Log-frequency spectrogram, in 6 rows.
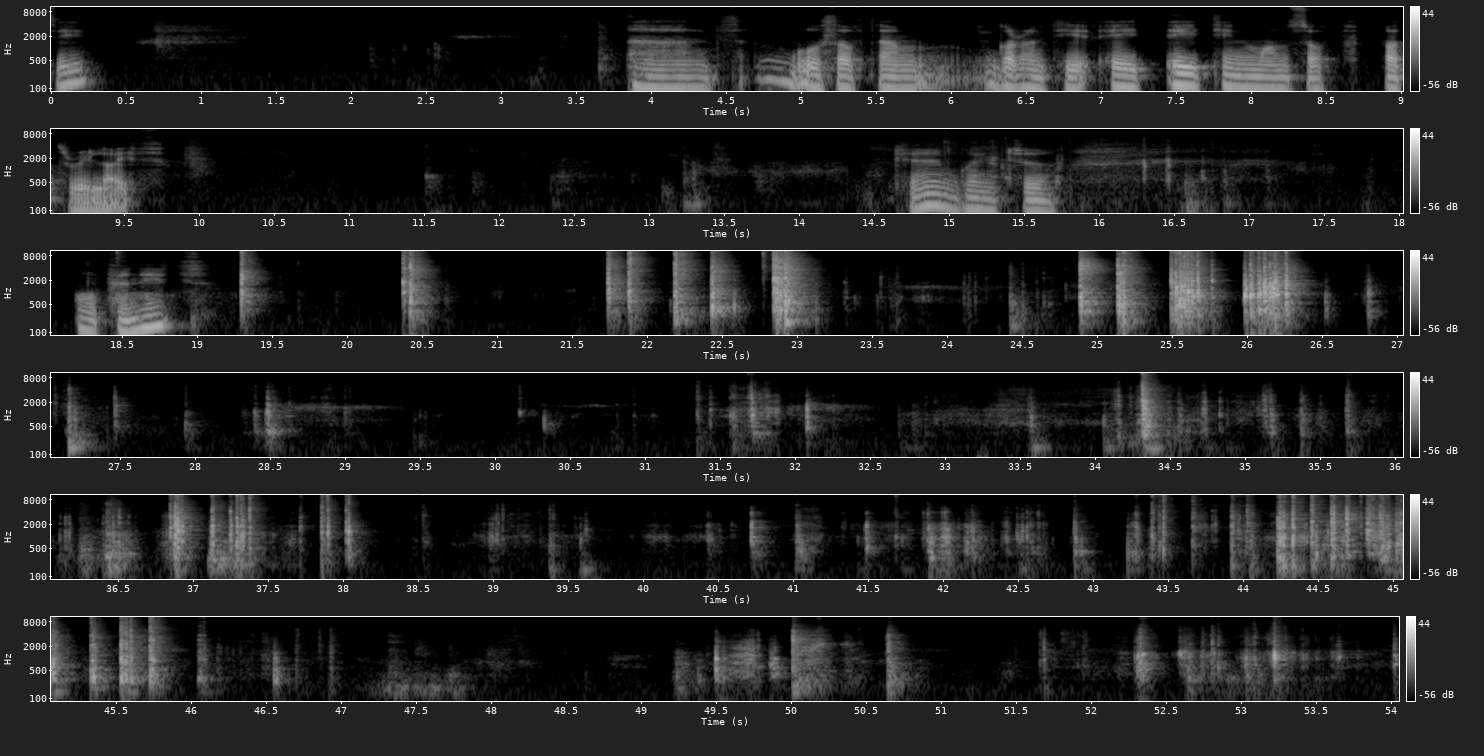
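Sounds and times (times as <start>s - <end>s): plastic packaging snapping: 21.7s - 23.2s, 43.2s - 46.0s.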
